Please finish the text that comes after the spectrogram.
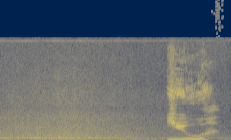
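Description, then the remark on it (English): Steady rushing wind and surging waves fill the scene, a broad unbroken roar, as the wind picks up under thickening cloud cover, until a brief loud tonal cry cuts in near the end and fades. “While that is happening, the wind is picking up more and the cloud cover is getting thicker above you.”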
